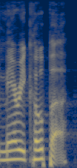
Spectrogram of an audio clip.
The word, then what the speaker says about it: Maricopa: It's pronounced Maricopa.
